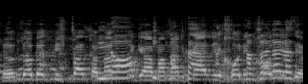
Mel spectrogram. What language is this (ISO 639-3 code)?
heb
